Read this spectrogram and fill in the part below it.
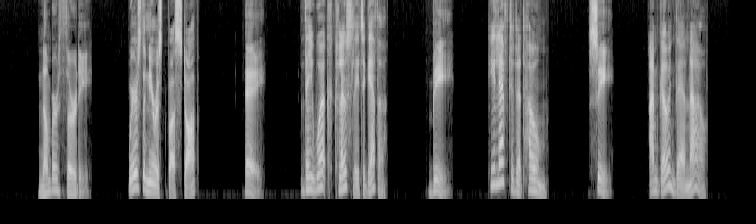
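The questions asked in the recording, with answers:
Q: Where's the nearest bus stop?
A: C: I'm going there now.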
